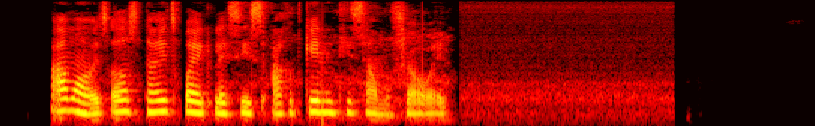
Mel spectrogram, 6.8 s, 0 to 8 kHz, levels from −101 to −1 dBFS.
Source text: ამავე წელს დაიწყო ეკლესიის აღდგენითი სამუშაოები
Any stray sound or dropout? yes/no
no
